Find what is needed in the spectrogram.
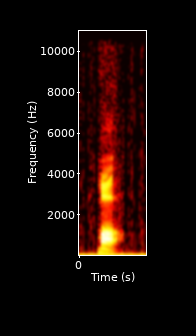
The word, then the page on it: ma: 4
